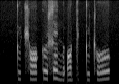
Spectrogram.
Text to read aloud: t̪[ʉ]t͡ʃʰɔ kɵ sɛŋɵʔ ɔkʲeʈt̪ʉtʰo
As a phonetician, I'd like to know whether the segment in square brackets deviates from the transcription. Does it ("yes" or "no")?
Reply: no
